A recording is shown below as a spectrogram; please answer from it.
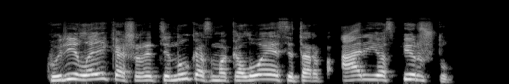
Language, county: Lithuanian, Vilnius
